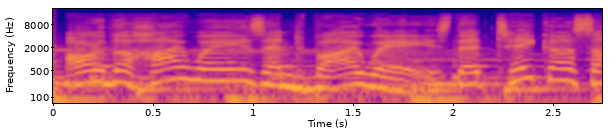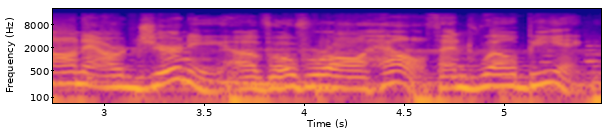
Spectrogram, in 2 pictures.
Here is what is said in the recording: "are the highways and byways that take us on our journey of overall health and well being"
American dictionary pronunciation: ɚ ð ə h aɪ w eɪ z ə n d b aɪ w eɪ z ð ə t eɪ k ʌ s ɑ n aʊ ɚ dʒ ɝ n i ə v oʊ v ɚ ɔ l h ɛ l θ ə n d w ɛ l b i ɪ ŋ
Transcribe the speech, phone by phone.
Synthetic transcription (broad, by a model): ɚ ð ə h aɪ w eɪ z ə n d b aɪ w eɪ z ð ə t eɪ k ʌ s n aʊ ɚ dʒ ɝ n i ə v oʊ v ɚ ɔ l h ɛ l θ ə n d w ɛ l b i ɪ ŋ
